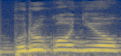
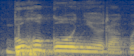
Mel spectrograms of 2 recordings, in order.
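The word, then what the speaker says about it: Bourgogne: 그 프랑스 중부에 있는 그 버건디를 프랑스식으로 읽으면은 무르고뉴라고 읽습니다. 그러니까 부르고뉴 그 지방, 그러니까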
